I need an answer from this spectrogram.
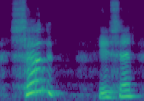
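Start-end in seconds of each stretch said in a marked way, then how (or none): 0.1-0.8 a high, hushed voice asking son; a lightly voiced dying old man calling out. Dying man speaks in poem.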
